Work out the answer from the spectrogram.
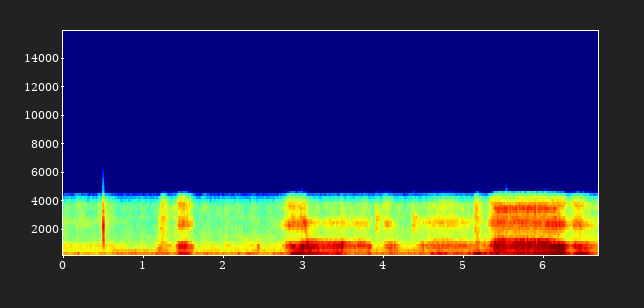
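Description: Loud, rattling snores rise and fall with each breath in a small room; this is an adult snoring.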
